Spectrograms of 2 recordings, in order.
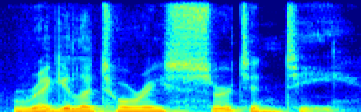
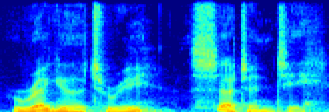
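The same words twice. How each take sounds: First: It is said in a non-British accent. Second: It is said in a British accent.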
